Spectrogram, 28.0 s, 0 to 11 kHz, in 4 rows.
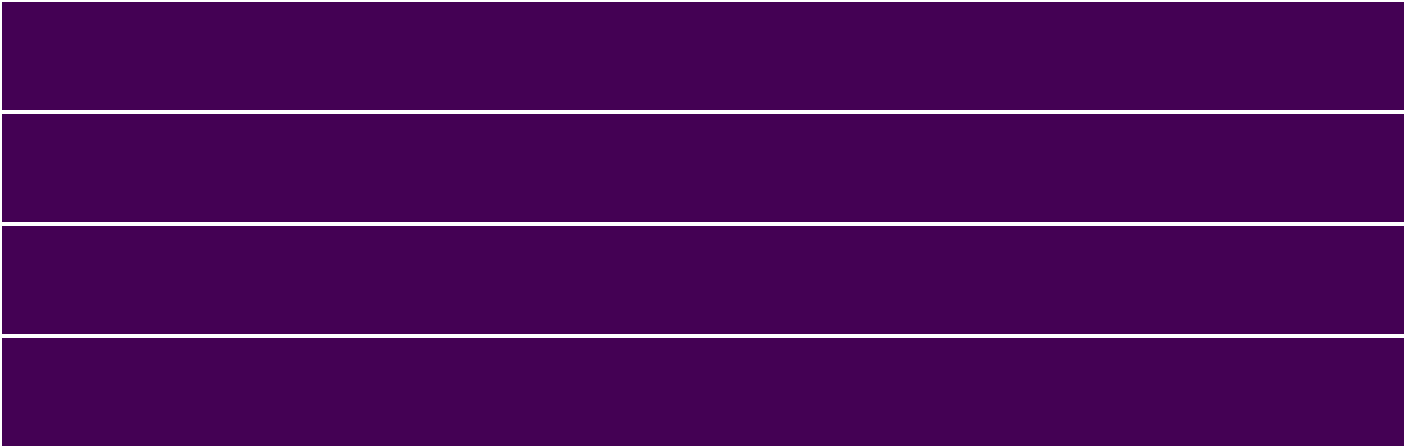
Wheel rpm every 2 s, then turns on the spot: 0, 0, 0, 0, 0, 0, 0, 0, 0, 0, 0, 0, 0, 0.
none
